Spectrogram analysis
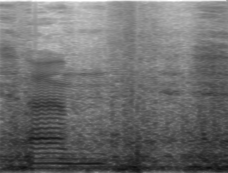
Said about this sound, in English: Sorry for the quality of the audio coming up. I'm stood by the engine of the rib, which is too loud for my microphone to handle in places.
